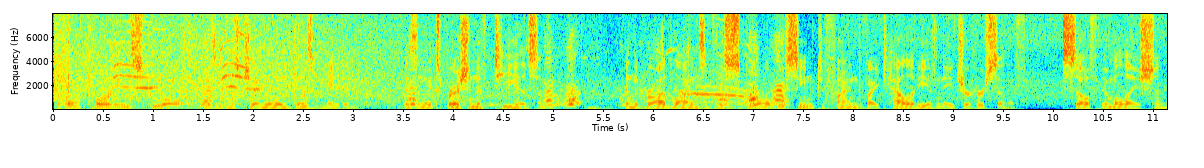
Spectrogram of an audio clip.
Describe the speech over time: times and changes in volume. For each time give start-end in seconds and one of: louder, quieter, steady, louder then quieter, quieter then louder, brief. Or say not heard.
0.0-11.1 steady.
